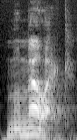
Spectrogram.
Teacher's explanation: So if you wanted to say min melech, what would happen is the nun, min melech, when you push those together, the nun drops out and doubles the next consonant. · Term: assimilated nun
